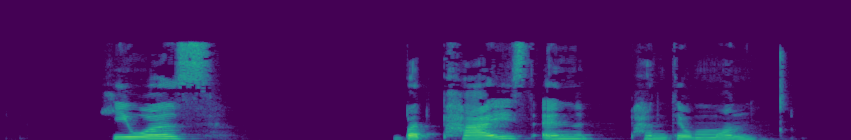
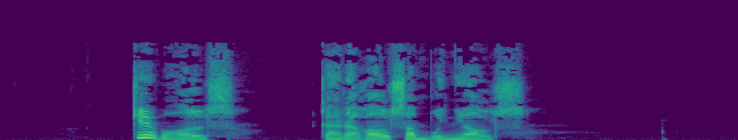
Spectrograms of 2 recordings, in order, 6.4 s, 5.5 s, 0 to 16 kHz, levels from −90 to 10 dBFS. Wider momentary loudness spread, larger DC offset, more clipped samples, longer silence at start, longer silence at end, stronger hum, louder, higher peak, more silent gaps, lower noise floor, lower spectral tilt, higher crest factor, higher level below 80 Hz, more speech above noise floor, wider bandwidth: first, 19 LU vs 10 LU; neither; neither; second, 0.8 s vs 1 s; second, 0.5 s vs 1.6 s; neither; about the same, -24 LUFS vs -22 LUFS; about the same, -4 dBFS vs -2 dBFS; neither; first, under -90 dBFS vs -83 dBFS; about the same, -4 dB/octave vs -3.5 dB/octave; about the same, 22 dB vs 22 dB; second, -74 dBFS vs -68 dBFS; first, over 67 dB vs 61 dB; about the same, 12 kHz vs 11.5 kHz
